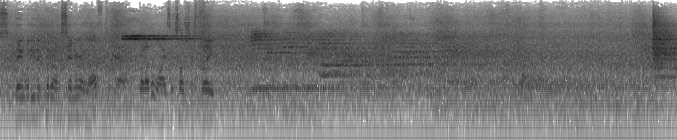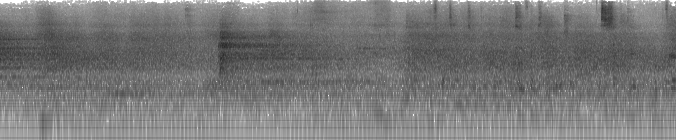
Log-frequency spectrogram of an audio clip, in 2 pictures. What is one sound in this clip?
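Ice skates scrape and carve across ice.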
